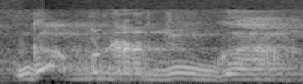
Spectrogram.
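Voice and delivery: normal talking voice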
